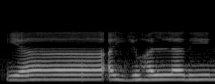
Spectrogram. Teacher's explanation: یہاں پر یا کو کھینچ کے پڑھیں گے 3 سے 4 الف کی مقدار، اور یا دوسرے یا پر مشدد ہے، سختی اور جماؤں کے ساتھ پڑھیں گے الف کے ساتھ ملا کر۔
